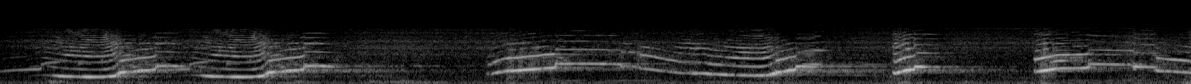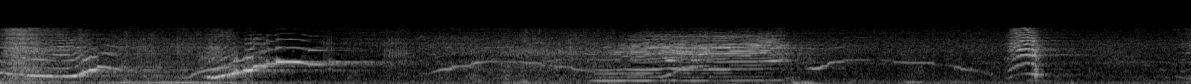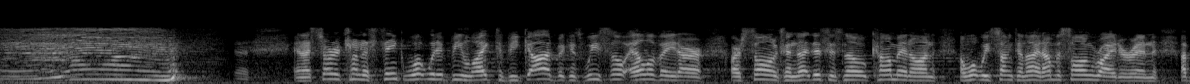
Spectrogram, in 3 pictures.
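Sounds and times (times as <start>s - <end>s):
whale song: 0.0s - 26.0s
speech: 27.0s - 35.7s.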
